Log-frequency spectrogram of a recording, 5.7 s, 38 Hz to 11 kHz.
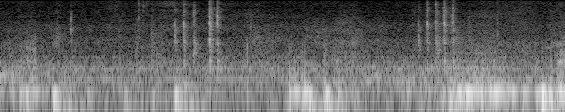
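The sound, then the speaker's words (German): Keys clatter on a computer keyboard as a dice roll command is typed into a chat, in a few irregular clusters of quick, fairly faint keystrokes. “Du schreibst /roll D20 in den Chat.”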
